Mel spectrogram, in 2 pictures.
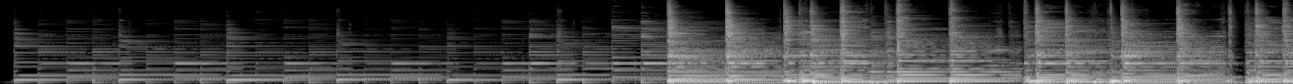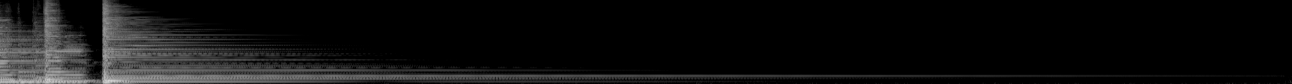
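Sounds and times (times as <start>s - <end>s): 
guitar recorded with a blue Yeti Pro microphone: 0.0s - 22.8s.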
